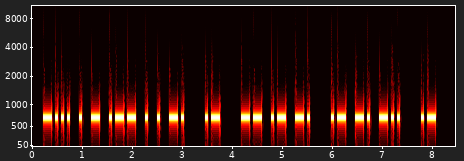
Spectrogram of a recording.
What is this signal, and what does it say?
Morse code, heard as a keyed tone, about 20 wpm, 700 Hz. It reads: BETWEEN A MAN AND A
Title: Sentences with 6-Word Phrases - 20wpm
